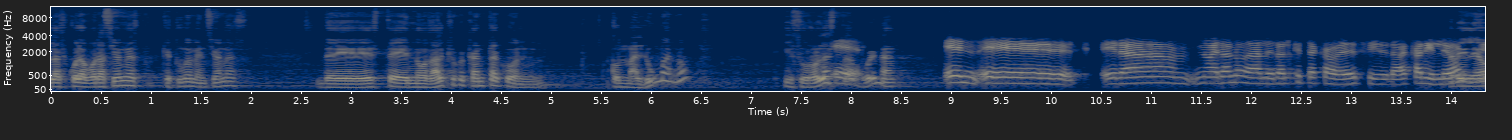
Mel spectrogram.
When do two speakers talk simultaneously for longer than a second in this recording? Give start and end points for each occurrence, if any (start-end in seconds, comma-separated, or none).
none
